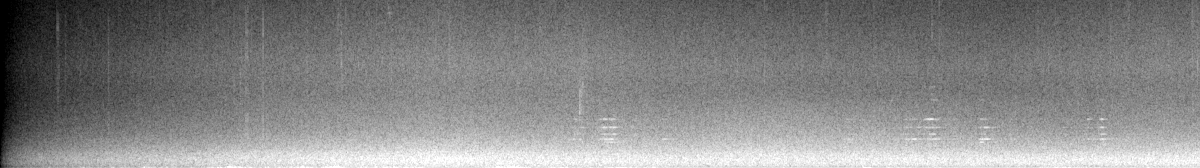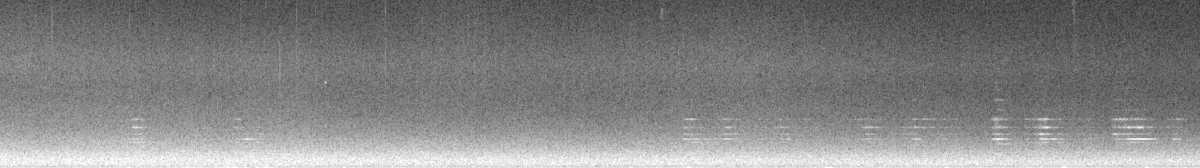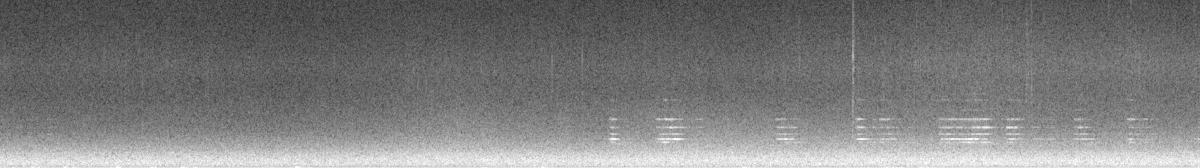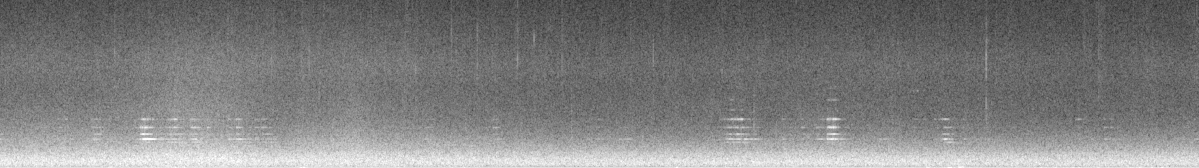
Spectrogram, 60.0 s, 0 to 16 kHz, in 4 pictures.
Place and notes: Sasino, coastal forest strip - rattle in the forest
while walking in the woods i noticed these distant clanks breaking through strong wind and leaf rattle. couldn't figure out what it was, a few minute search was not successful. i was walking around it but couldn't quite pinpoint it. a sound secret of the coastal forest.
województwo pomorskie, Polska, 29 June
